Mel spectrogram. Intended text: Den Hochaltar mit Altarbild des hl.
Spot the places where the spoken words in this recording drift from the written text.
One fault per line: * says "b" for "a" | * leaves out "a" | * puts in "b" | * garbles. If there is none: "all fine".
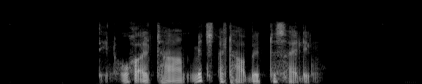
all fine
